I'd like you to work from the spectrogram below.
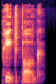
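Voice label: "peat bog", British English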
